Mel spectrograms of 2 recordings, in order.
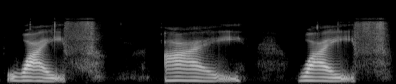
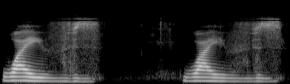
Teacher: you have top teeth on bottom lip, same position, but now you have voicing, so it makes it a V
